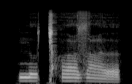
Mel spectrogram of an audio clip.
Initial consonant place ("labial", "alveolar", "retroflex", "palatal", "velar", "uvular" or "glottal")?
alveolar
